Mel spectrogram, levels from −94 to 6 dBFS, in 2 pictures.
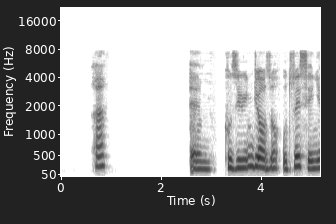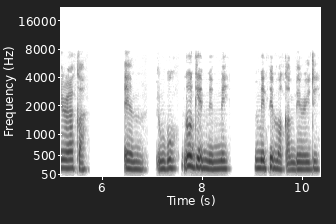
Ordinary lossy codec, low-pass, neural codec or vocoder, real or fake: none; none; codec, 16 kHz, 4 kbps, FunCodec, trained on LibriTTS, 50 frames a second; fake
